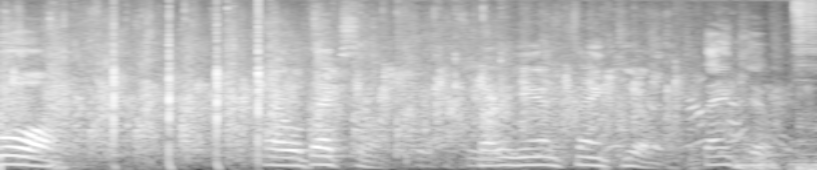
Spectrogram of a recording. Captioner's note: applause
